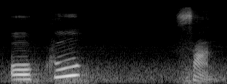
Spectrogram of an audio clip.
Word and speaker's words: okusan: Ojii-san, Oku-san, and please Oku-san. So, the ku is silent over here.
